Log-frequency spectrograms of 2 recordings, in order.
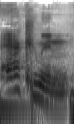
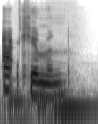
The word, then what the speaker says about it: acumen: Please bear in mind that the differences between the first way to pronounce and the second way to pronounce lies in the first two syllables, ækjəmən and ækju.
